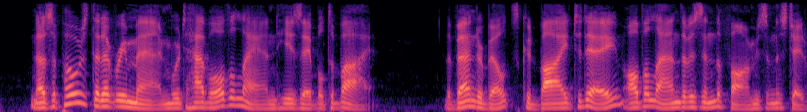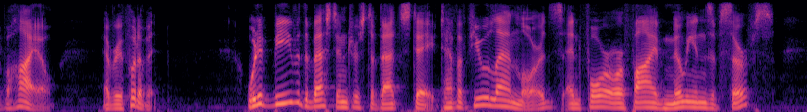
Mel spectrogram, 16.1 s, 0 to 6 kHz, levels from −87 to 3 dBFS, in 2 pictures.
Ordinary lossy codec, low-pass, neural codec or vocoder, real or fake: Opus, 64 kbps; 5.4 kHz; codec, 24 kHz, 0.9 kbps, WavTokenizer, medium speech release version 1; fake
